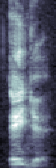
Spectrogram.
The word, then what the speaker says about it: ella: That's how I pronounce ella. That's how most speakers of Spanish these days in Spain and Latin America pronounce ella. But what we are doing is technically called yeísmo. We're pronouncing ella as if it were a Y.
